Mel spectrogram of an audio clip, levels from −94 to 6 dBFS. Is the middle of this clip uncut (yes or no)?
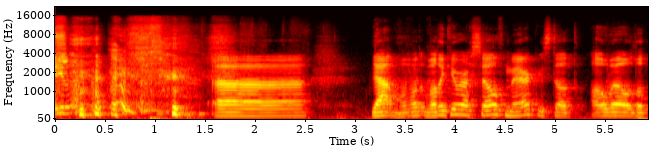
yes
